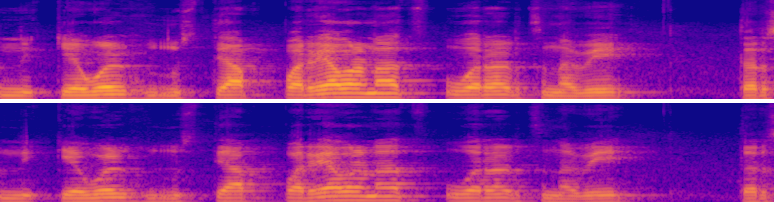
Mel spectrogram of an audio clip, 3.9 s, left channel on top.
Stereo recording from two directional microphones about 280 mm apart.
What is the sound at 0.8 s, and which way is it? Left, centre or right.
A man's voice, left.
